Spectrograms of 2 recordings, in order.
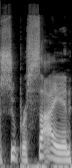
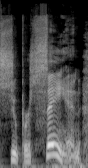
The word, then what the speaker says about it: Super Saiyan: is a suene which obviously translates to Super saan but is pronounced in the dub as Super Saiyan whatever you want to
